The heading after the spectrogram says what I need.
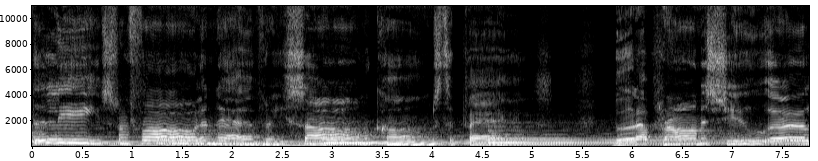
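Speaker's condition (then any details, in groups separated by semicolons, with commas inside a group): No condition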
